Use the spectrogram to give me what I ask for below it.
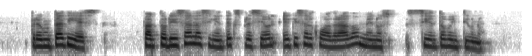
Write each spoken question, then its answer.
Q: Factoriza la siguiente expresión x al cuadrado menos 121.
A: Y la respuesta correcta es la A, x más 11 por x menos 11.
